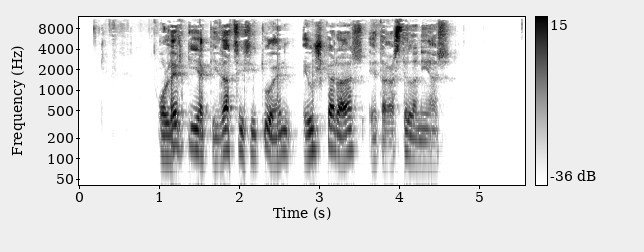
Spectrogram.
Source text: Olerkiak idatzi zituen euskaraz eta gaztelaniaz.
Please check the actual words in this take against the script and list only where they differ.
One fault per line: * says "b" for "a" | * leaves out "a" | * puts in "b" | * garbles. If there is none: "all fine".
all fine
